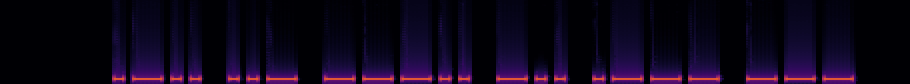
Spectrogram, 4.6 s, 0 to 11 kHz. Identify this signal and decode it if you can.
Morse code, heard as a keyed tone, about 25 wpm, 700 Hz. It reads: LU8DJO
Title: DXCC-100 Call Signs - 6 Characters - Repeated 3x - 25wpm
